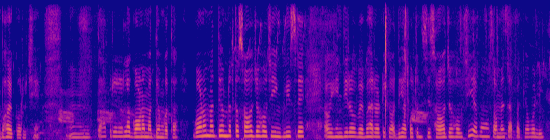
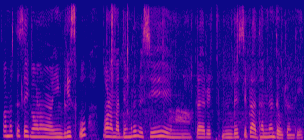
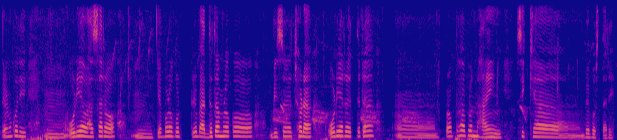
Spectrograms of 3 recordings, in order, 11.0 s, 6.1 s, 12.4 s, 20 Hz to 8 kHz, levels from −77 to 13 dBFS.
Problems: constant background noise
